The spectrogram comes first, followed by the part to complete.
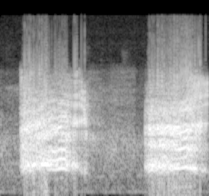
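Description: Sea lion barking: two hoarse, rough barks, each about half a second long, the second starting about a second and a half in.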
